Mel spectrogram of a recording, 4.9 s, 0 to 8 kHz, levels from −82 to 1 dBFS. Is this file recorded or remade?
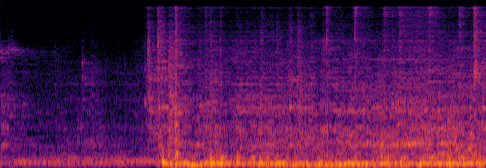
remade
